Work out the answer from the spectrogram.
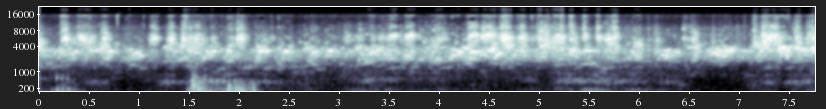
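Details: Several tame pet budgerigars chatter while eating wheat germ: dense, continuous high twittering and warbling, with soft low thumps of handling near the start and around one and a half seconds.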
